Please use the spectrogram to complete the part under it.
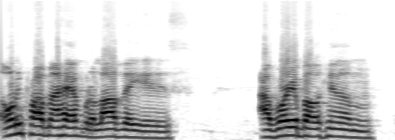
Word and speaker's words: Olave: It's Chris Olave. Olave.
